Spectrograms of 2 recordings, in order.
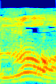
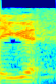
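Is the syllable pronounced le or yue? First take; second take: le; yue. First: The syllable is pronounced le. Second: The syllable is pronounced yue. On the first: It refers to happiness. The speaker calls it wrong. "不要念作乐啊、这不是快乐的乐" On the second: It refers to music. The speaker calls it right. "这是月音乐的月"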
